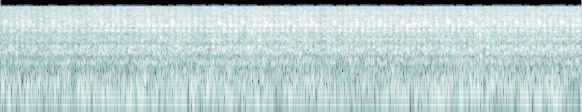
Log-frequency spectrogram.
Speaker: Like a hammer sound like a hammer sound - something was beating inside of it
